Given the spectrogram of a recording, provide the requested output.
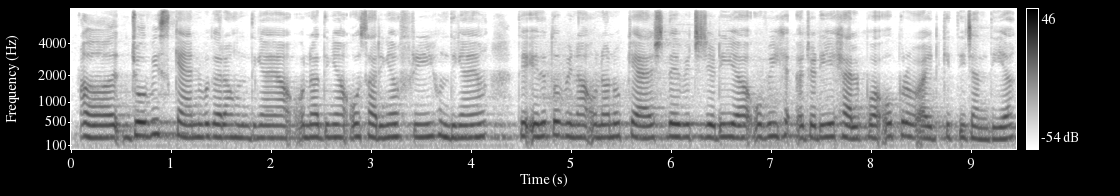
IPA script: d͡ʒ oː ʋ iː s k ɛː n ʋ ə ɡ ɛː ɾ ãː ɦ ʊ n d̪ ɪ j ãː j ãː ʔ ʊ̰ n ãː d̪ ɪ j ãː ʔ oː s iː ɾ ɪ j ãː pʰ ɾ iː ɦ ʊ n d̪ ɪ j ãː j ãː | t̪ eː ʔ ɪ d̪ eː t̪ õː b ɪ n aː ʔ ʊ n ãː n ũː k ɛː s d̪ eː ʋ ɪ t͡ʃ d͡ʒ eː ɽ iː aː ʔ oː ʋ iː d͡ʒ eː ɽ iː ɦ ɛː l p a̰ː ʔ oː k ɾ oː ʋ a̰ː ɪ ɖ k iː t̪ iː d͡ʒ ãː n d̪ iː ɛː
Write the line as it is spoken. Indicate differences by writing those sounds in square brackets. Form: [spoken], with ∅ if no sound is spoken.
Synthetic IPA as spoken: d͡ʒ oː ʋ iː s k ɛː n ʋ ə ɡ ɛː ɾ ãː ɦ ʊ n d̪ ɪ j ãː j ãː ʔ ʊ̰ n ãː d̪ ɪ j ãː ʔ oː s [aː] ɾ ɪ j ãː pʰ ɾ iː ɦ ʊ n d̪ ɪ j ãː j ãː | t̪ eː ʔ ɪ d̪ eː t̪ õː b ɪ n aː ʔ ʊ n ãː n ũː k ɛː [ʃ] d̪ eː ʋ ɪ t͡ʃ d͡ʒ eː ɽ iː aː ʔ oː ʋ iː d͡ʒ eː ɽ iː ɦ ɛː l p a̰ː ʔ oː [p] ɾ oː ʋ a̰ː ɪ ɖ k iː t̪ iː d͡ʒ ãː n d̪ iː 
